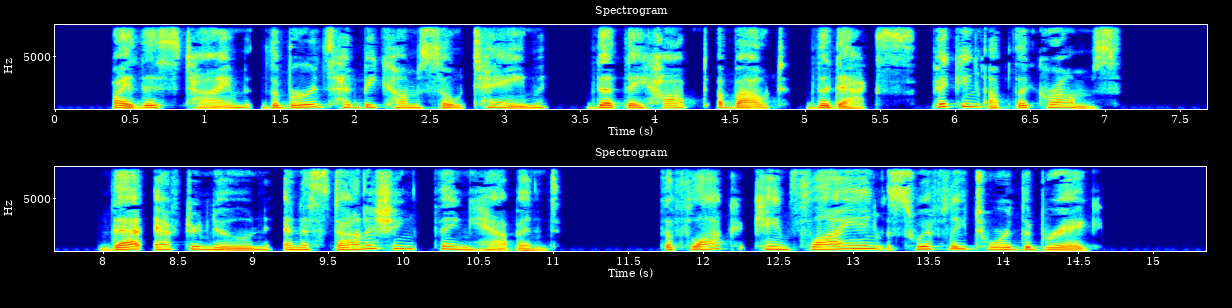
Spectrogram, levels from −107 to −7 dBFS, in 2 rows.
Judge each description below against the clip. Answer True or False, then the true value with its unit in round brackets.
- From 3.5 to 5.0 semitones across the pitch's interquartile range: True (4.3 semitones)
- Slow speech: True (130 wpm)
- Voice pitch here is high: True (205 Hz)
